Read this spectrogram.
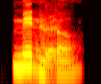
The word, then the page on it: mineral: Indian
